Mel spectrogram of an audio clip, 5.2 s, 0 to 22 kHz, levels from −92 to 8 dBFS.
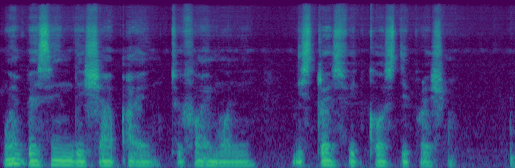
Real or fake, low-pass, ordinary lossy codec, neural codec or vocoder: fake; 19.8 kHz; none; vocoder, 44.1 kHz, 128 mel bands, Pupu-Vocoder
